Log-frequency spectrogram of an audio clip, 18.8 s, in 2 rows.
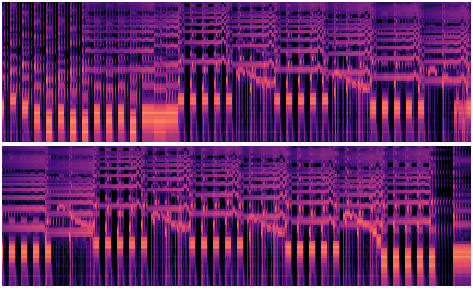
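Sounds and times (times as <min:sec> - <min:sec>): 
fast 8-bit background music: 0:00.1 - 0:18.7.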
